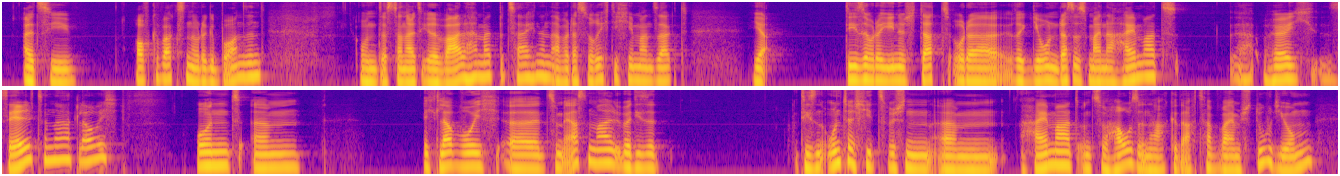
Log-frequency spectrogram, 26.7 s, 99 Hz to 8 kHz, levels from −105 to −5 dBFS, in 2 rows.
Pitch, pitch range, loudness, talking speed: 135 Hz, 120-150 Hz, -19 LUFS, 130 wpm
